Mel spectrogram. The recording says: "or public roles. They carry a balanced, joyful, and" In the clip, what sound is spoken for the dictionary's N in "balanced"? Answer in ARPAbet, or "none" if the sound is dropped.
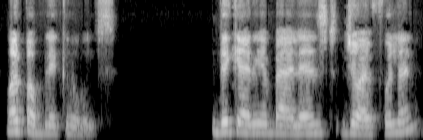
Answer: N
